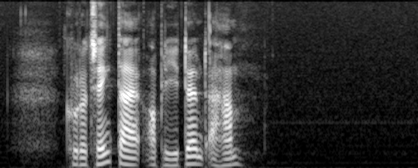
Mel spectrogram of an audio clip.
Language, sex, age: Danish, male, 51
